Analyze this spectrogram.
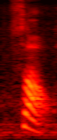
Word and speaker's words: Tso: or say it because the way it's spelled does not sound like nothing like it is it's tso general saw and it's an amazing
